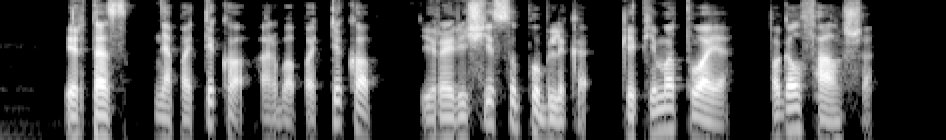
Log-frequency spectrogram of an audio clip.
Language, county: Lithuanian, Utena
